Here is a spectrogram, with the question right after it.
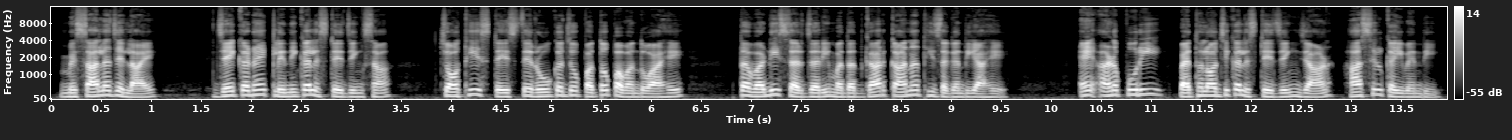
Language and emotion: Sindhi, neutral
